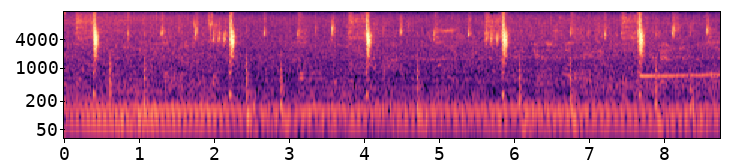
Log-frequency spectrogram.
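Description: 2019 McLaren Senna's twin-turbo V8 running steadily at low speed as the car rolls in, under background music with a regular beat.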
